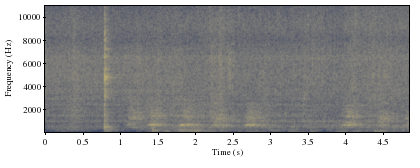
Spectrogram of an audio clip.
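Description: Onion-and-spice curry masala sizzling as it fries in a pot, at the bhuna stage of browning the masala for kadhi gravy. A wooden spoon stirs it, scraping the pot in short strokes, with one sharp knock about a second in.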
